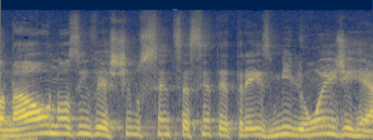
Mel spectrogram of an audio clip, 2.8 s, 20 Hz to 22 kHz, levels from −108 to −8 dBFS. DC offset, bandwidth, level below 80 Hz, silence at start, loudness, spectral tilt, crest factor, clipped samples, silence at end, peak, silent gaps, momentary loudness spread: under 0.1%; 15 kHz; -48 dBFS; 0 s; -24 LUFS; -6 dB/octave; 16 dB; under 0.1%; 0 s; -6 dBFS; none; 11 LU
